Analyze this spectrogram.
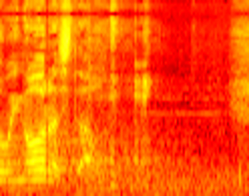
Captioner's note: laughs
